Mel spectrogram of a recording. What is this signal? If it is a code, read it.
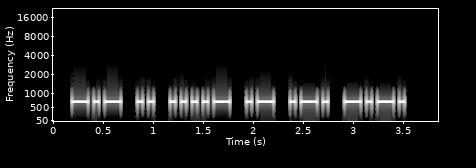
Morse code, heard as a keyed tone, about 21 wpm, 700 Hz. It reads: KI4ARC
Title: USA Callsign DE Callsign 22wpm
